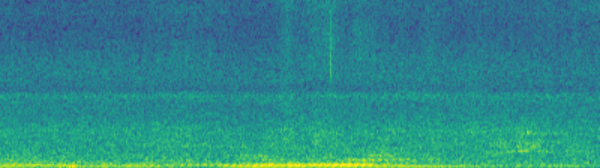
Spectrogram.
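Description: Faint, steady mechanical hum of a distant motor, swelling a little for about a second in the middle.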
